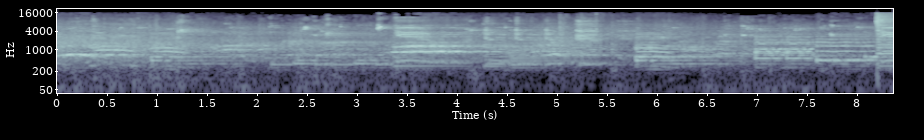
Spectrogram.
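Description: Court sound of a basketball game in a sports hall: the ball bouncing, sneakers squeaking on the floor in short rising-and-falling chirps, and players calling out.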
